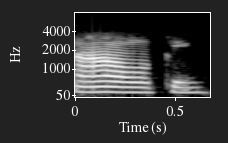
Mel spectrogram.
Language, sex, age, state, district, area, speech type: Tamil, male, 45-60, Tamil Nadu, Cuddalore, rural, conversation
